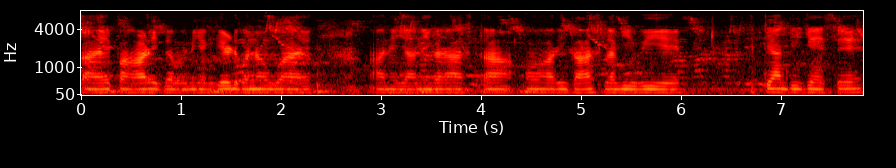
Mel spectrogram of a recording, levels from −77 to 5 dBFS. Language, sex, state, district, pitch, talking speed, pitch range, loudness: Hindi, male, Uttar Pradesh, Etah, 110 Hz, 175 wpm, 110-115 Hz, -35 LUFS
